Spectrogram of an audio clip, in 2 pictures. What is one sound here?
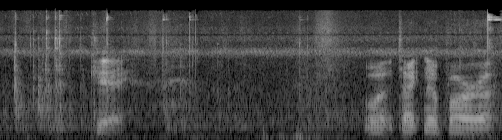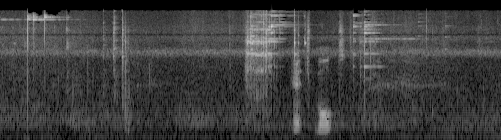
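A steel chain rattles and clinks.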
